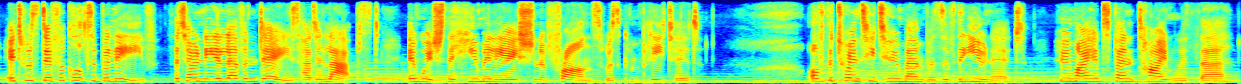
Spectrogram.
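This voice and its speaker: A woman with a fairly high voice reads a scripted memoir as a narrator. Music plays clearly behind her as she tells the first-person wartime account.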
